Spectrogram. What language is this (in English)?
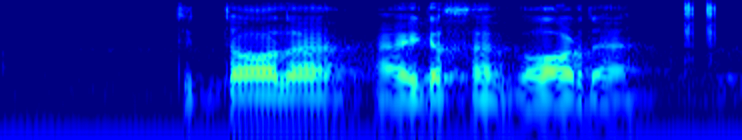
Afrikaans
